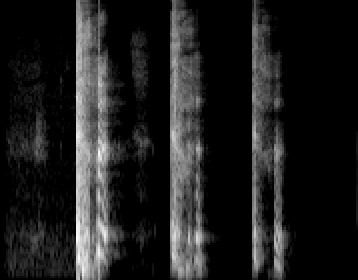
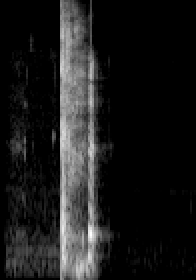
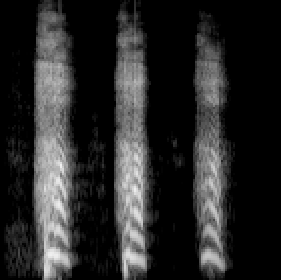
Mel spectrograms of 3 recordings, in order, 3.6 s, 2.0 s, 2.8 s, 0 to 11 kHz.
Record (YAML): three_cough_length: 3.6 s
three_cough_amplitude: 32768
three_cough_signal_mean_std_ratio: 0.24
cough_length: 2.0 s
cough_amplitude: 32768
cough_signal_mean_std_ratio: 0.24
exhalation_length: 2.8 s
exhalation_amplitude: 31821
exhalation_signal_mean_std_ratio: 0.36
survey_phase: beta (2021-08-13 to 2022-03-07)
age: 45-64
gender: Female
wearing_mask: 'No'
symptom_runny_or_blocked_nose: true
symptom_fatigue: true
symptom_onset: 3 days
smoker_status: Ex-smoker
respiratory_condition_asthma: false
respiratory_condition_other: false
recruitment_source: Test and Trace
submission_delay: 2 days
covid_test_result: Positive
covid_test_method: ePCR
